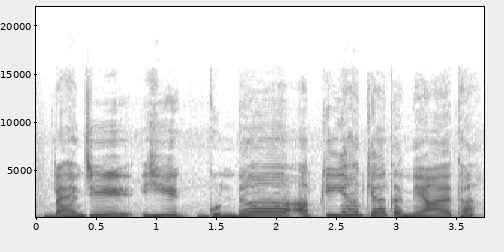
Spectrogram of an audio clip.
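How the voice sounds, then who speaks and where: A woman's voice: high-pitched, expressive, measured pace, darkish tone, pitched above the performer's own voice. A woman voicing a sly female tenant, a scheming and gossiping meddler, in a dramatised story. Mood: meddling. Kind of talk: dramatised Hindi story video.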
